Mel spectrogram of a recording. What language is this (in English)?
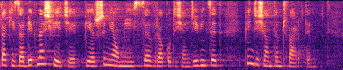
Polish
